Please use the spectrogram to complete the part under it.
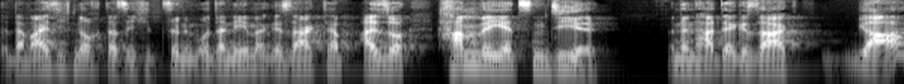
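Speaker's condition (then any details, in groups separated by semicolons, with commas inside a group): No condition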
